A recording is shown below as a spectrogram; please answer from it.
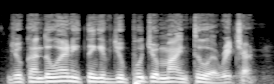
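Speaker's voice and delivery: put-on heavy, thick Puerto Rican accent. Quote your dad talking to you, Richard, in his thick Puerto Rican accent. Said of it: "in his, thick Puerto Rican accent".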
